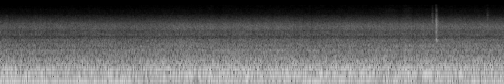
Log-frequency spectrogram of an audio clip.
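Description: Tyres and engine rumble steadily from inside a car moving fast on a highway.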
